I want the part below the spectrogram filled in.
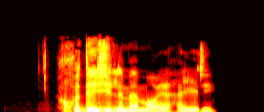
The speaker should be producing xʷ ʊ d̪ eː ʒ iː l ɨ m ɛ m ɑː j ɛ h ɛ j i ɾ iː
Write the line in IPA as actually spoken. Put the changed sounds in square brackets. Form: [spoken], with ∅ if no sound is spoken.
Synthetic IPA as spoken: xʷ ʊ d̪ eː ʒ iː l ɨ m ɛ m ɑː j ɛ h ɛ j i ɾ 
